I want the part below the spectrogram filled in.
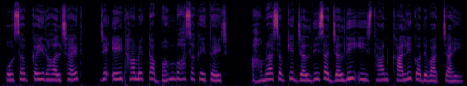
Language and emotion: Maithili, fearful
